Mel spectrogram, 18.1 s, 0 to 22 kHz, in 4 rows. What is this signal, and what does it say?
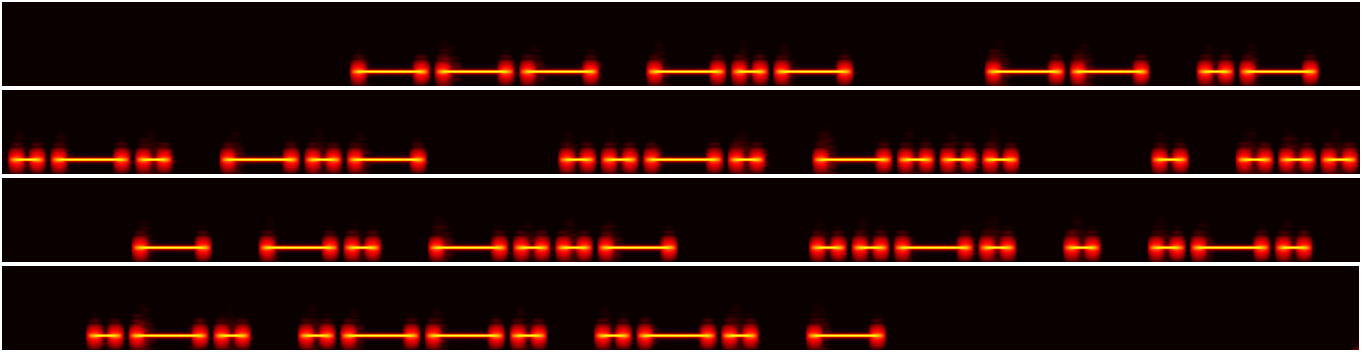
Morse code, heard as a keyed tone, about 17 wpm, 700 Hz. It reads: OK MARK FB ES TNX FER RPRT
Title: Practice QSO - Exchange 2 - Info - 17wpm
